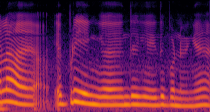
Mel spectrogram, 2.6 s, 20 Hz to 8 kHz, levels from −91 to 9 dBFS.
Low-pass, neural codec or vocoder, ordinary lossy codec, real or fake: none; none; none; real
